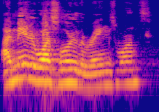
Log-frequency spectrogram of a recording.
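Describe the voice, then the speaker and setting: A man's voice: fairly high pitch, normal speed. A young man co-hosting a podcast, telling stories in a loose, rambling way full of fillers and restarts. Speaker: podcast co-host. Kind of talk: casual chat.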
